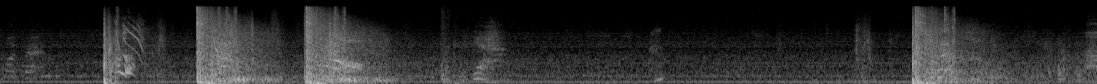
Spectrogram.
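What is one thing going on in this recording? Rifle shots ring out with loud, echoing bangs.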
